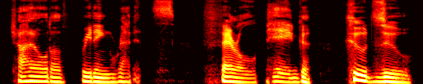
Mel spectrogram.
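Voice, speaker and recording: A man puts on a raspy character voice of medium pitch, speaking very slowly in a very clean recording with a silent background. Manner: halting.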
